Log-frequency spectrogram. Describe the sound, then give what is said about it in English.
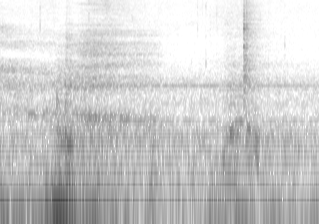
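A quiet yawn: a long breathy inhale with a soft gasping quality, then a fainter exhale near the end. There is no talking. “I'm yawning so much.”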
